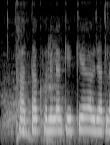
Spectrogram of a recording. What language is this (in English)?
Magahi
